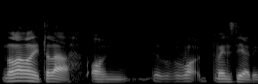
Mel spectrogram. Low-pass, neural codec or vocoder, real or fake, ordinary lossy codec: 7.2 kHz; none; real; none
